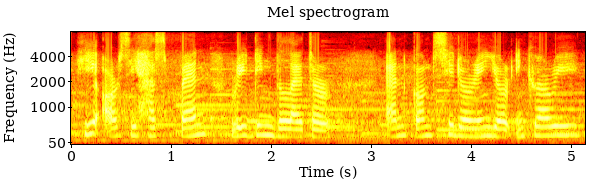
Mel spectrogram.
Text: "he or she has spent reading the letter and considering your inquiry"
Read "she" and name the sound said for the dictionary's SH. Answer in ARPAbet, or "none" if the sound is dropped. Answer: S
